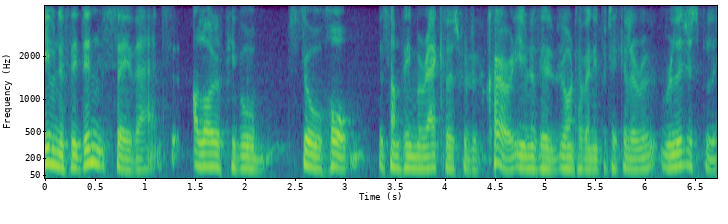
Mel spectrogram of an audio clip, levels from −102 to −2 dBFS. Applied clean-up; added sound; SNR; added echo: none; none; none; none.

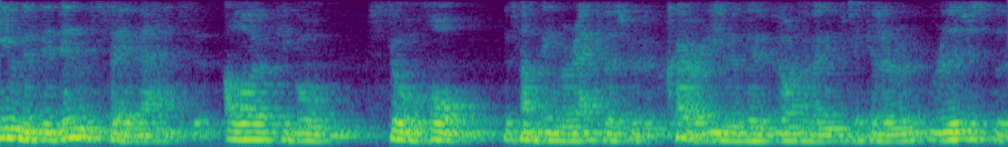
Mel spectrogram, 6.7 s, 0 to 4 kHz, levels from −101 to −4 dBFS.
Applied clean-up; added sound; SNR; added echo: none; none; none; reverberation time 0.9 s.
